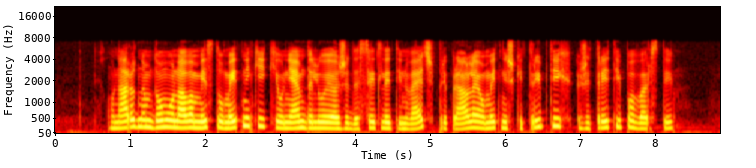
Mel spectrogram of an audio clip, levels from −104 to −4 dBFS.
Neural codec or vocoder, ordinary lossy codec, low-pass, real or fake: none; none; 7.2 kHz; real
